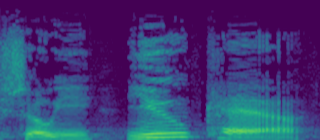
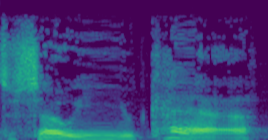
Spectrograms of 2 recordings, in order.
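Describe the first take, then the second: First: The word 'you' is stressed. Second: The word 'you' is not stressed. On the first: The speaker calls it wrong. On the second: The speaker calls it right.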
